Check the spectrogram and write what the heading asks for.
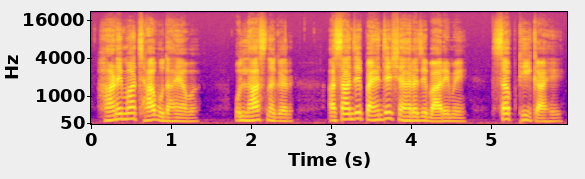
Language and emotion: Sindhi, neutral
